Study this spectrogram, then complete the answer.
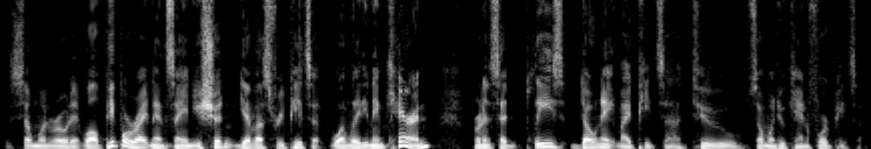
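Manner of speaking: usual speaking voice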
